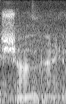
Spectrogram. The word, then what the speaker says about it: Shanghai: I want to say Shanghai because Shanghai is how it's pronounced in Chinese I'm sitting here in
